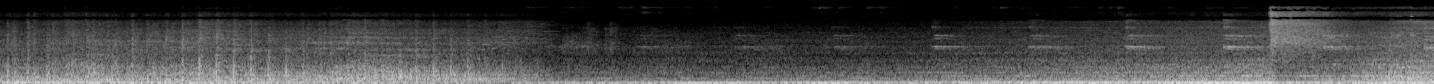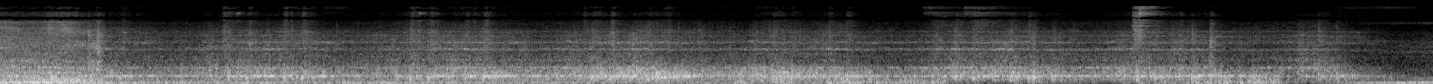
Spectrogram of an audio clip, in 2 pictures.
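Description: Double-stack container freight cars rolling past on the rails, then an Amtrak passenger train passing close: its GE Genesis diesel locomotive goes by loudest about halfway through, followed by the passenger cars rolling past with a steady squealing tone from the wheels.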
